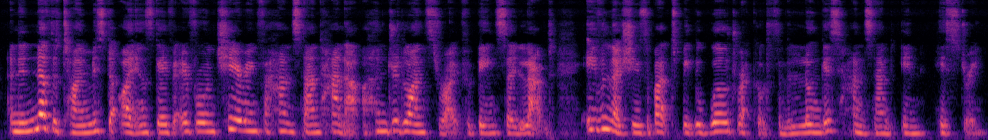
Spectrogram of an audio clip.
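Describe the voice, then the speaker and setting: Female storyteller for children's book: fairly high, lightly husky, expressive read-aloud delivery. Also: low-quality recording. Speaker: teacher reading a story aloud.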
